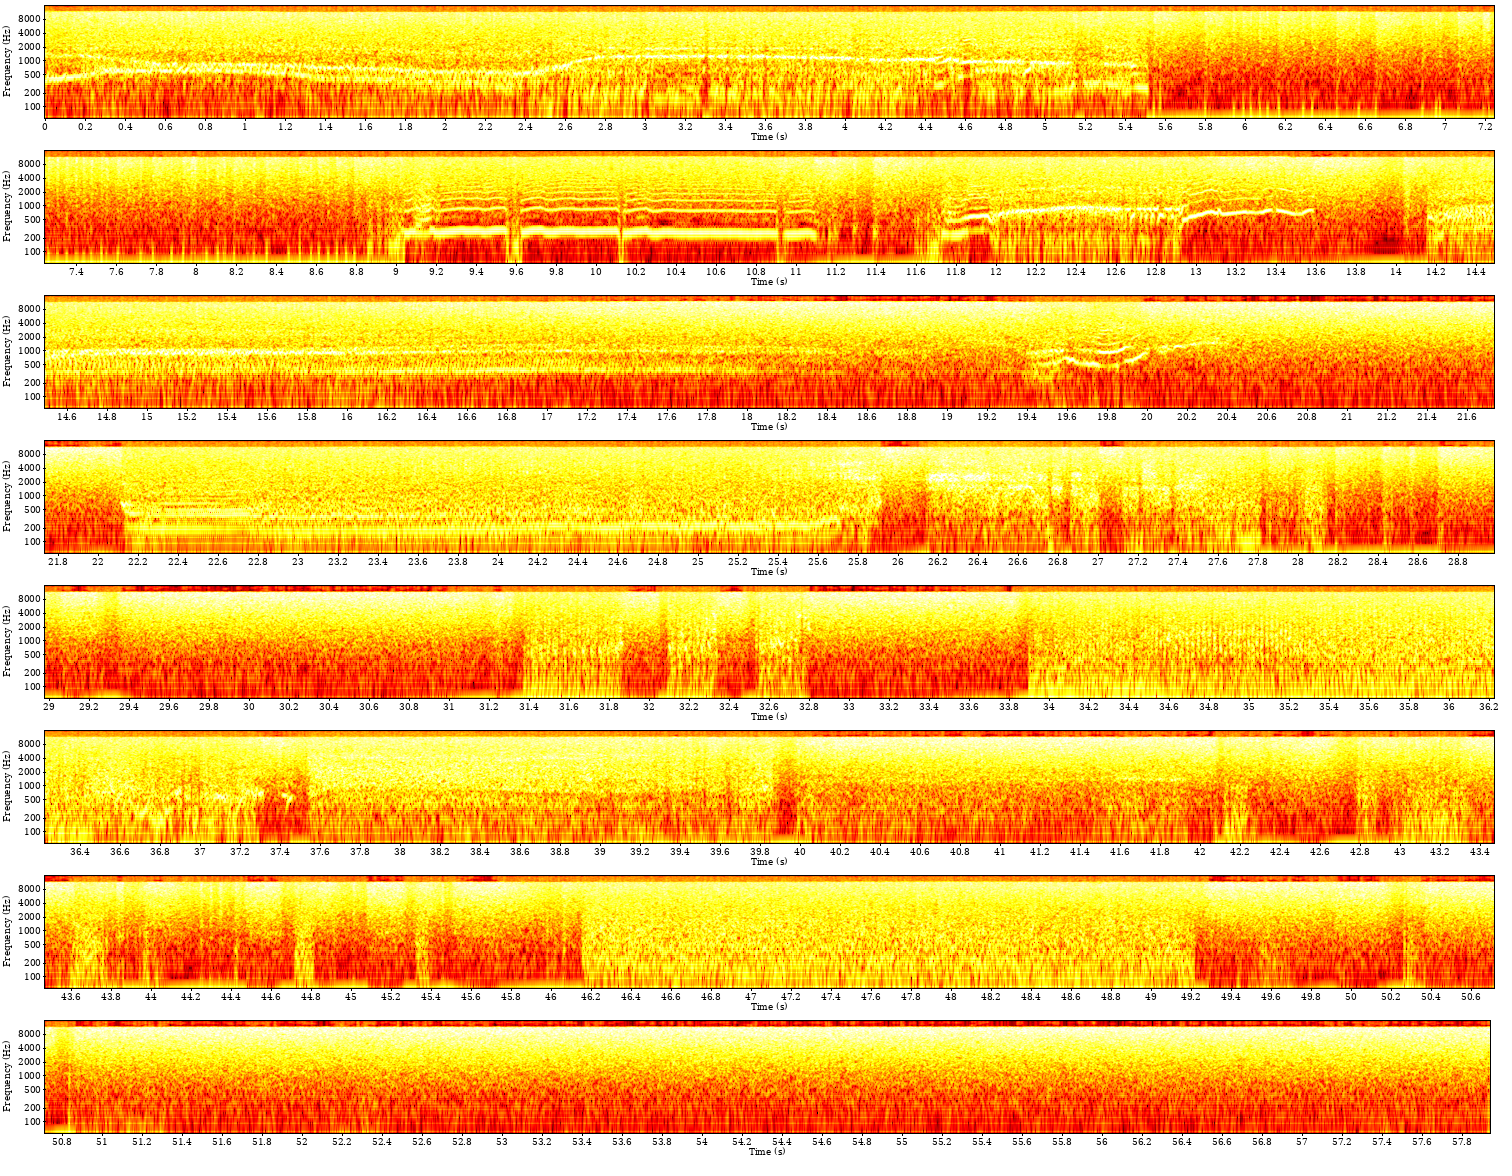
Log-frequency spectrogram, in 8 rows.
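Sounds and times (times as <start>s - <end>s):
harsh white-noise static: 0.0s - 57.9s.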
